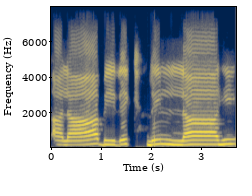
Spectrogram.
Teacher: را کے نیچے زیر ہے تو را کو باریک پڑھیں گے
